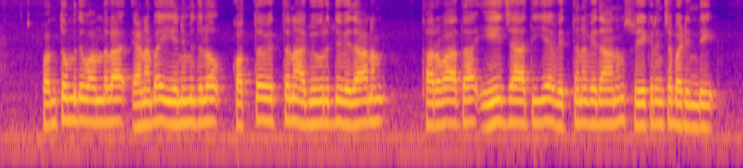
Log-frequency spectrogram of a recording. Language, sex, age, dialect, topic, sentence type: Telugu, male, 46-50, Utterandhra, agriculture, question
